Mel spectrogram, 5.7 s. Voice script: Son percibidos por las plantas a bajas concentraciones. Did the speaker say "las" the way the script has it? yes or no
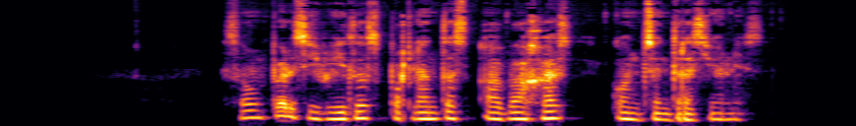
no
